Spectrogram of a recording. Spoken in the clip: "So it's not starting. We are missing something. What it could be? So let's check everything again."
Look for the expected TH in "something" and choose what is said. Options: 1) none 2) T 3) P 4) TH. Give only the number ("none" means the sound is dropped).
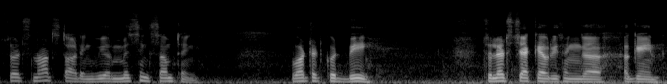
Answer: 2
